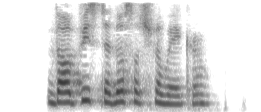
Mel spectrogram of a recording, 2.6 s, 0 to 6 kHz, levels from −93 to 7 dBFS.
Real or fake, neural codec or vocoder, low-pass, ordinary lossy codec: fake; codec, 16 kHz in and 24 kHz out, 0.9 kbps, LongCat-Audio-Codec, fine tuned four codebook decoder; 5.4 kHz; MP3, 32 kbps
